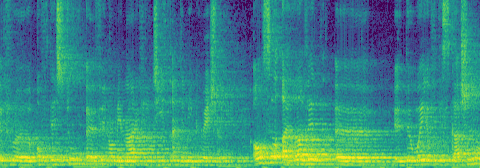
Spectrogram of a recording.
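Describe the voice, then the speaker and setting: A woman's voice: medium pitch, a little mellow. A young woman, a student, speaks earnestly, with frequent fillers as she reflects on a workshop. Her voice rings out in a large hall with a long, echoing reverb. A faint background hum sits beneath it. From Morocco. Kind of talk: spoken testimonial.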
